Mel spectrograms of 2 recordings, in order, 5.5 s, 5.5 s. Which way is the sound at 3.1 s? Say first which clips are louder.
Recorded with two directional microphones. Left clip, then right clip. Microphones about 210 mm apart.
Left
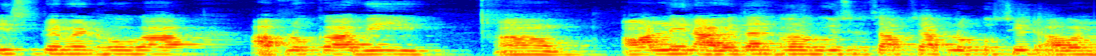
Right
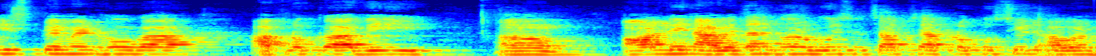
Right 1 dB; 20° left (ahead or behind).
